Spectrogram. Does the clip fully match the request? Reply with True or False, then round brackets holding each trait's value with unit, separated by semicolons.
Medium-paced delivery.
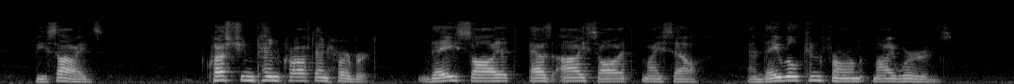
False (110 wpm)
